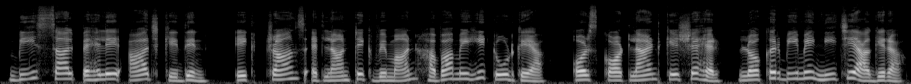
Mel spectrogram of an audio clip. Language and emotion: Hindi, neutral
